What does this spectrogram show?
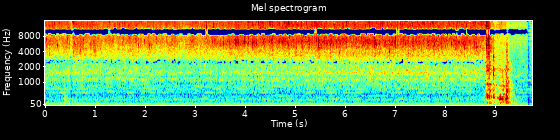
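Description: Red snapper curry sizzling in a nonstick skillet while a wooden spatula stirs it, the sauce hissing steadily. Two loud clatters near the end.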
